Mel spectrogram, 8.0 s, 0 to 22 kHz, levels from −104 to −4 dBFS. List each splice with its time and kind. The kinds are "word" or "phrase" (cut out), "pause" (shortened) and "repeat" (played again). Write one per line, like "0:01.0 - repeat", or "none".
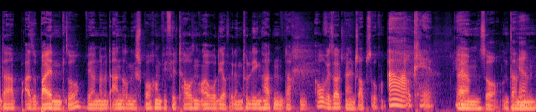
0:01.0 - word
0:03.6 - word
0:05.1 - word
